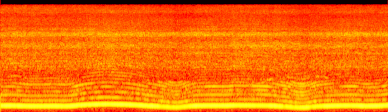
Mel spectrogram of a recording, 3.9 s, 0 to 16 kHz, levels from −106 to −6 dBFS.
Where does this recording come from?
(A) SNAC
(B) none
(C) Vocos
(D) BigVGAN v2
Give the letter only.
B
